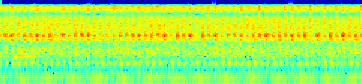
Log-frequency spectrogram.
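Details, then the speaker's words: Diesel engine idling, discussed for blow-by with the oil filler cap open: steady, even idle with a regular low pulse and soft knock; slight oil spatter is normal for a diesel as long as no white smoke comes out, so no blow-by. "kumporme kapag diesel normal yan normal yan huwag lang yung may lumalabas ng langis may m puting usok na nalabas"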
